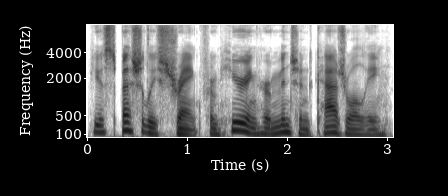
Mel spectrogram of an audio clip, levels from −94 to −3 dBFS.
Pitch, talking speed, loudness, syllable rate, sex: 115 Hz, 155 wpm, -18 LUFS, 5.5 syllables/s, male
